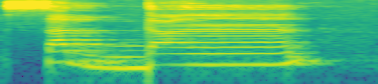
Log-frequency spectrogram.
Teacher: تنوین کے بعد جو حروف اخفا میں سے کوئی حرف آ جائے تو غنہ ہوتا ہے، ایک الف کی مقدار غنہ کریں گے. صدن، سین زبر دال، صد دال دو زبر دن، صدن. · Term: اخفا کا غنہ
